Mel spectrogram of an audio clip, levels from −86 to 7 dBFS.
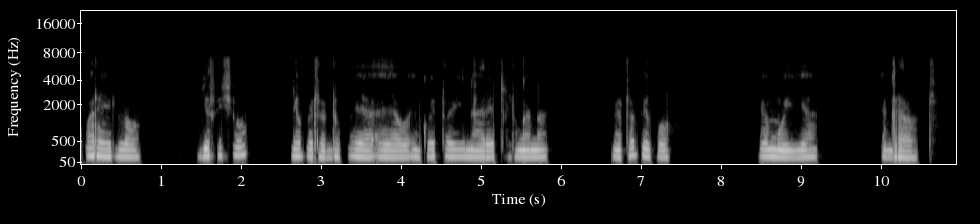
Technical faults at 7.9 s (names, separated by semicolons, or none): AMR comfort noise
